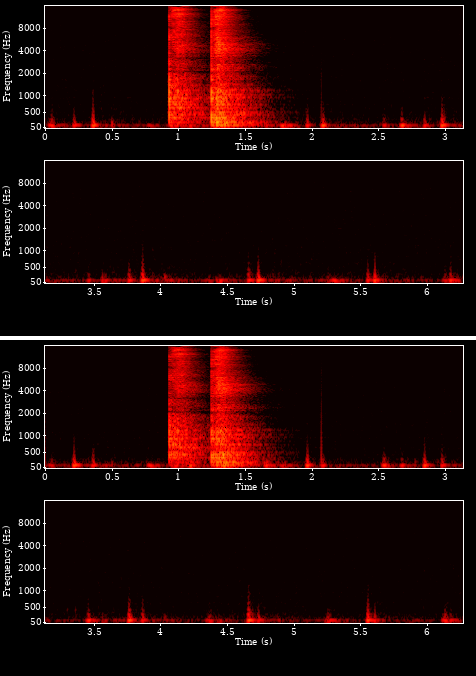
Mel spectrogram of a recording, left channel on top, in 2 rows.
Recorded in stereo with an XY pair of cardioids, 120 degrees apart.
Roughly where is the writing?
Ahead left.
